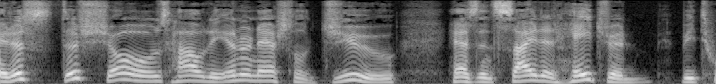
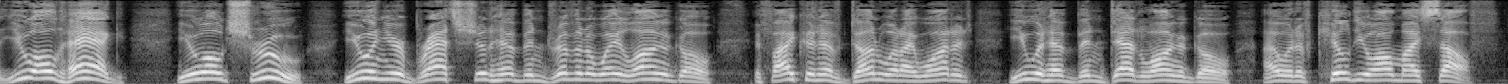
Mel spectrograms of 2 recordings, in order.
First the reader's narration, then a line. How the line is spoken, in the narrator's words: he yelled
